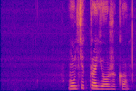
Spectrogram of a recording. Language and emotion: Russian, neutral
